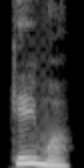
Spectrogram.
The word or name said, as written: ಕೇಮ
